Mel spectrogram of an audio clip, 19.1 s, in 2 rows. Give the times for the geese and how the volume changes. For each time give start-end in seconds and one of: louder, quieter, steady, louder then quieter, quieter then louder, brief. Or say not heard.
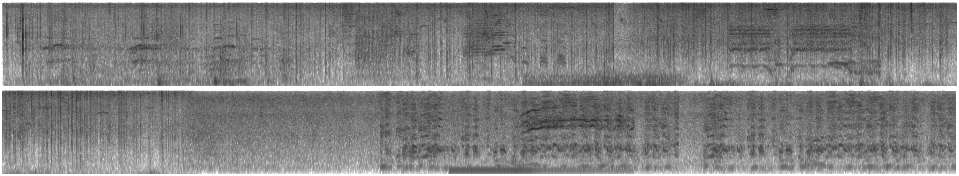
0.0-6.9 quieter then louder
13.3-19.0 steady.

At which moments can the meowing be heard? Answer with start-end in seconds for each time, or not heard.
7.7-8.8.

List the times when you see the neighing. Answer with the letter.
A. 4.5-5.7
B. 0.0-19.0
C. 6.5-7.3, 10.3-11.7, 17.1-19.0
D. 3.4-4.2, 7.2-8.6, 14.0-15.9
D.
